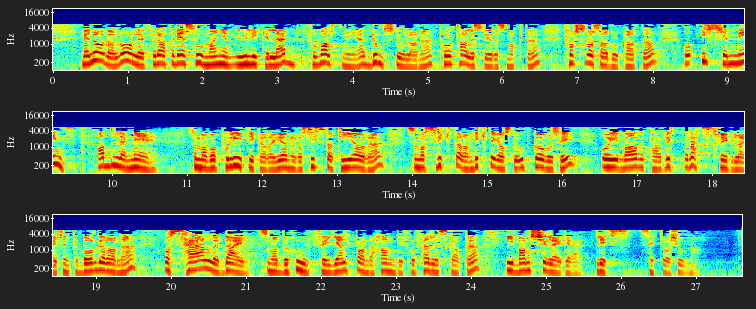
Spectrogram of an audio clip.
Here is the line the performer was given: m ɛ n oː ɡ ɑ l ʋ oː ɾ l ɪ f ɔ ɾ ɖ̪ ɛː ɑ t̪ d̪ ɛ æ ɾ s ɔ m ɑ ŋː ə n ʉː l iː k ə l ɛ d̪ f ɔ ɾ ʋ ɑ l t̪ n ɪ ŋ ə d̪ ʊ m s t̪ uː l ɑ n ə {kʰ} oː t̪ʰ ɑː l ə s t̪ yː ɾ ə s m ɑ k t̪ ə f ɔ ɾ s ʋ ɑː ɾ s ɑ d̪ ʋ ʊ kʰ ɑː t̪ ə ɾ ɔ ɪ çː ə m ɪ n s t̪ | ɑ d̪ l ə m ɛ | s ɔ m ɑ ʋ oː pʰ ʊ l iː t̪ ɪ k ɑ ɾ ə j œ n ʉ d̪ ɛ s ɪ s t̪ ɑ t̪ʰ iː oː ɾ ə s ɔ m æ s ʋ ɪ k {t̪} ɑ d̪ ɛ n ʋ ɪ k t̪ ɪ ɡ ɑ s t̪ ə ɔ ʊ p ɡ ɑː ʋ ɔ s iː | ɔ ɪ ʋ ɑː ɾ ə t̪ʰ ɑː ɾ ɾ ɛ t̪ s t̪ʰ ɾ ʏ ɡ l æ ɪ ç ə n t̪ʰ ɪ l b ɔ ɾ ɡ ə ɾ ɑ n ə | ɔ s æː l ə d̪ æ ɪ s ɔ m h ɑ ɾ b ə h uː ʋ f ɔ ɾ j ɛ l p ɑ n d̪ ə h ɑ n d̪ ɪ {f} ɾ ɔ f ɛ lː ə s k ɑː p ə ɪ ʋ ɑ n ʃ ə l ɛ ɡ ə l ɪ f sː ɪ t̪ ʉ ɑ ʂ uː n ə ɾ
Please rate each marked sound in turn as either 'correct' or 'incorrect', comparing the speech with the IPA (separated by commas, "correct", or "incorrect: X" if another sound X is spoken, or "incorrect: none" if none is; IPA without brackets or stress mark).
incorrect: pʰ, correct, correct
